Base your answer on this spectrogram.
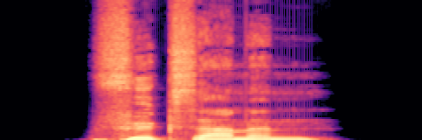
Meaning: strong dative masculine/neuter singular of fügsam
- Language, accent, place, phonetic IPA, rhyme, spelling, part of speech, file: German, Germany, Berlin, [ˈfyːkzaːməm], -yːkzaːməm, fügsamem, adjective, De-fügsamem.ogg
